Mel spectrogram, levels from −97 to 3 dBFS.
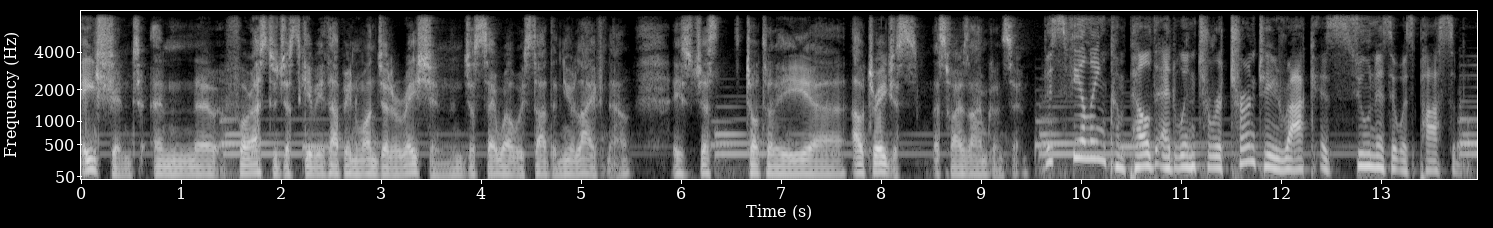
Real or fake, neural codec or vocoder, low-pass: real; none; 7.2 kHz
